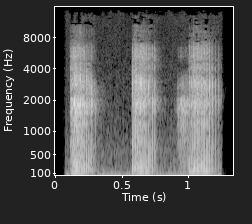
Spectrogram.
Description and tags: I couldn't find any SFX of a car jack, so i made one with my voice.
car, creak, jack, voice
